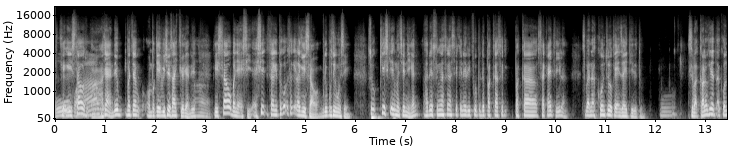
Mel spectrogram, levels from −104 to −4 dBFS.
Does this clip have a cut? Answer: no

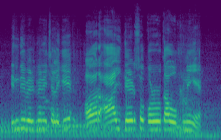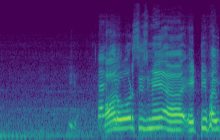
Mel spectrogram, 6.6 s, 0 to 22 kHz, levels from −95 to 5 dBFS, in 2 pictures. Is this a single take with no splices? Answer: yes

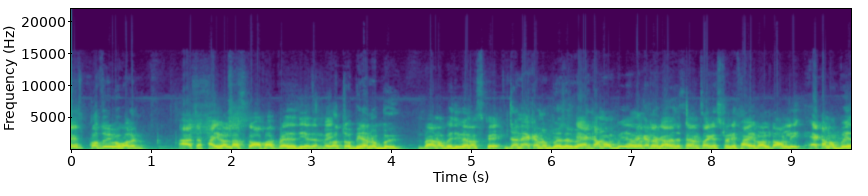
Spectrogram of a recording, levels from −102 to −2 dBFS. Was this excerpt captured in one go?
yes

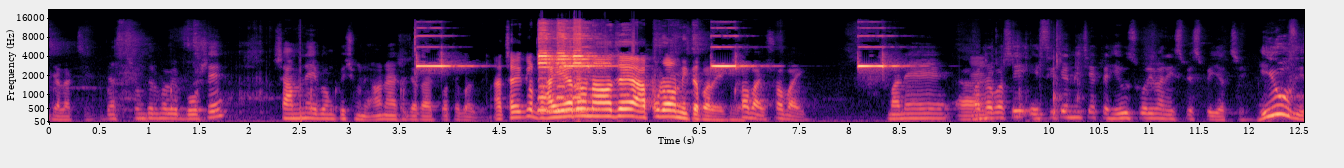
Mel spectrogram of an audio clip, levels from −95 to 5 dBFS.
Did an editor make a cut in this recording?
yes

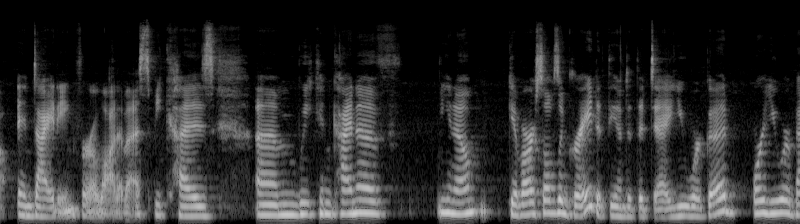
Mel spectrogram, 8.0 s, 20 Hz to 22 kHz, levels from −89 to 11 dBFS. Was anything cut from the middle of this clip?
no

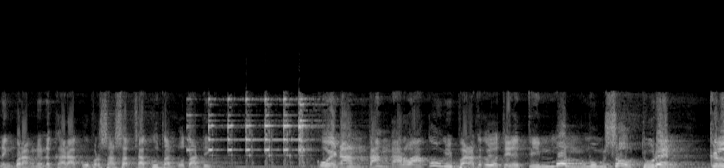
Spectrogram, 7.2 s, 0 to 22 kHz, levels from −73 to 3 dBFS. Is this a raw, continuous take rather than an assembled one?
yes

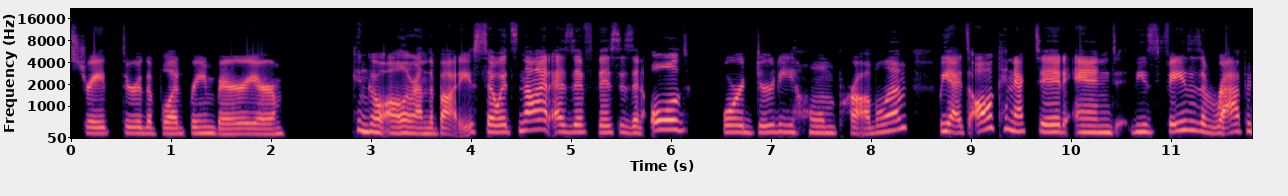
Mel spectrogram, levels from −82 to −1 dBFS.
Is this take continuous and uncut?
no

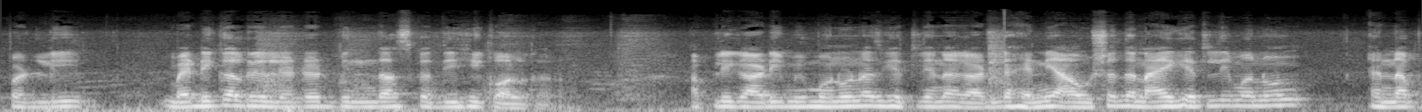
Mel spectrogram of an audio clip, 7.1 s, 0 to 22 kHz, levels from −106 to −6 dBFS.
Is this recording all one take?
no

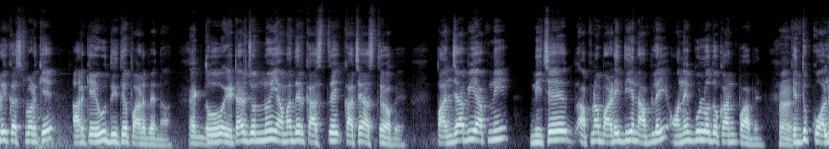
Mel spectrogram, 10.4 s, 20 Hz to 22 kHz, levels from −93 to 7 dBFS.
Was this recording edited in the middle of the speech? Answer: no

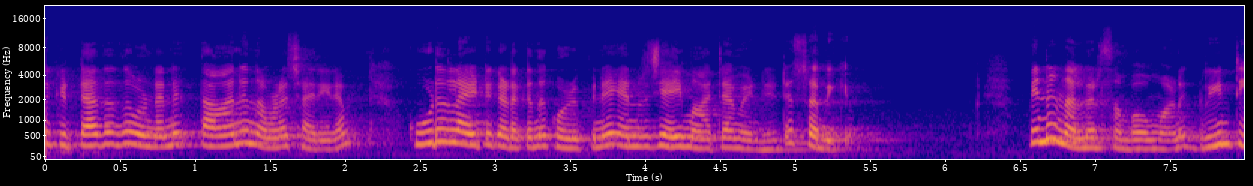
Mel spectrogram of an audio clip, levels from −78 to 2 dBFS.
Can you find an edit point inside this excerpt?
no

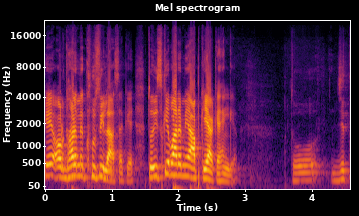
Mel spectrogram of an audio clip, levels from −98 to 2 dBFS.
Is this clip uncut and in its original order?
yes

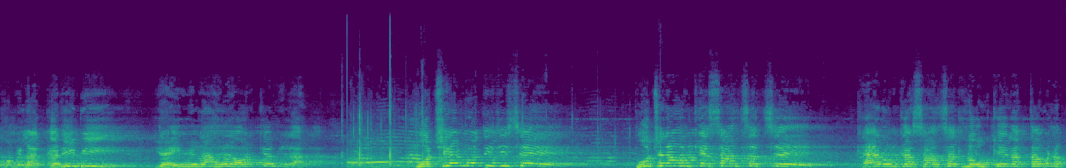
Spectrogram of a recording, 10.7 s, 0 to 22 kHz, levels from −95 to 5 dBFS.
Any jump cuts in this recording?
yes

